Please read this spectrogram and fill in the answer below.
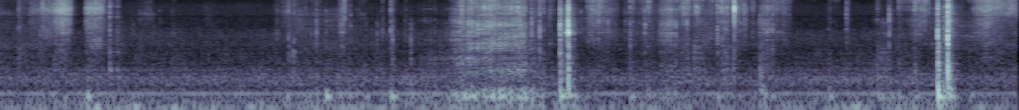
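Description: Rotary cutter run along an acrylic ruler on a cutting mat, a scratchy cut about six seconds in, with sharp knocks as the ruler and cutter are handled and set down, one about a second after the cut and one near the end. A steady low hum runs underneath.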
